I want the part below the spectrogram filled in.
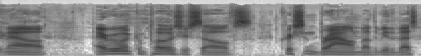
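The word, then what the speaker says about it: Braun: Lisa Brown, parentheses, she indicated the family's last name is pronounced Brown, said she's happy she'll have two sons playing major college basketball in the area.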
